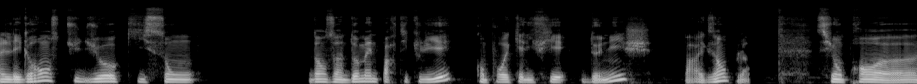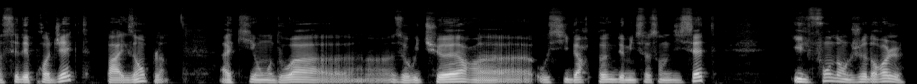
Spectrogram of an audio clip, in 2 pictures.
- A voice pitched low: Yes, low, 115 Hz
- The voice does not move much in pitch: No, average, 3.1 semitones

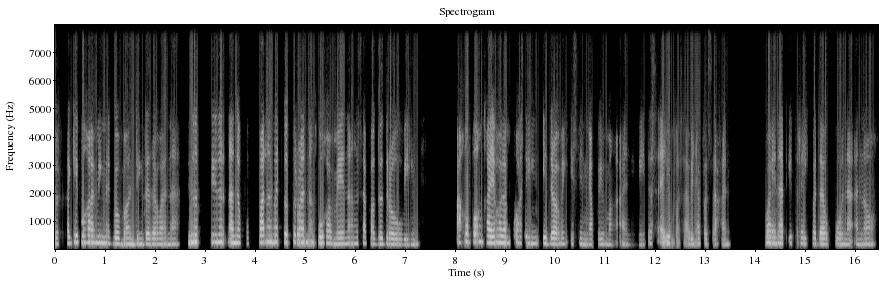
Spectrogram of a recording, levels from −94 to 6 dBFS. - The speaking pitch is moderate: No, high, 205 Hz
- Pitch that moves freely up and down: No, average, 3.7 semitones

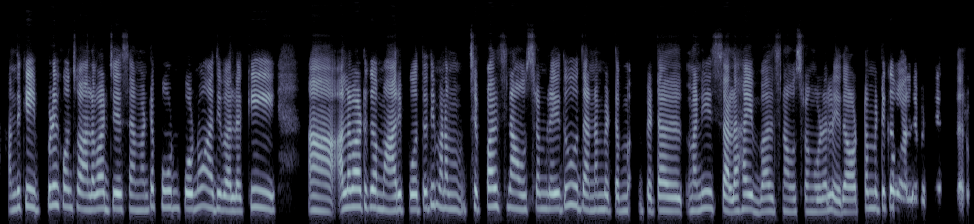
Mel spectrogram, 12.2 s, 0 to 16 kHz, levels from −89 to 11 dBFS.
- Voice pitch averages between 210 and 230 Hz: No, high, 245 Hz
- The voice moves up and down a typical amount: Yes, average, 3.6 semitones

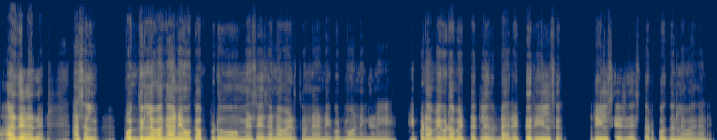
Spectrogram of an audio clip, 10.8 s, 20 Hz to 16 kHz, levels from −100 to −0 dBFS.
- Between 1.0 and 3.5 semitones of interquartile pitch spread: Yes, narrow, 2.6 semitones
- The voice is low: Yes, low, 115 Hz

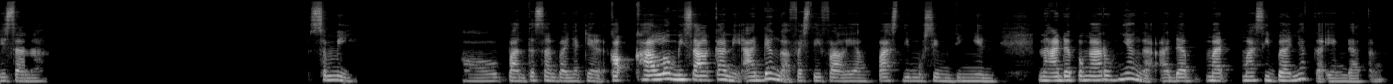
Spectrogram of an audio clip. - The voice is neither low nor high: Yes, medium, 170 Hz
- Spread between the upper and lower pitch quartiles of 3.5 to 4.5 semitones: Yes, average, 3.8 semitones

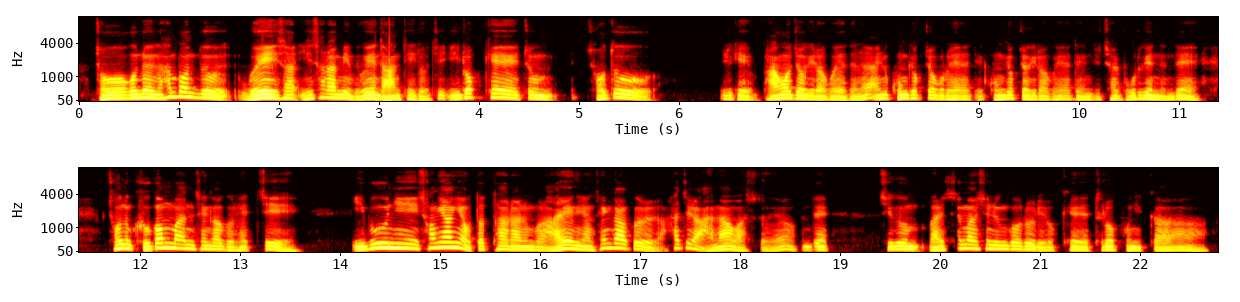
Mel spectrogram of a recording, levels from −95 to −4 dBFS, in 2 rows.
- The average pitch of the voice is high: No, low, 120 Hz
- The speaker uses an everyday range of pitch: Yes, average, 4.7 semitones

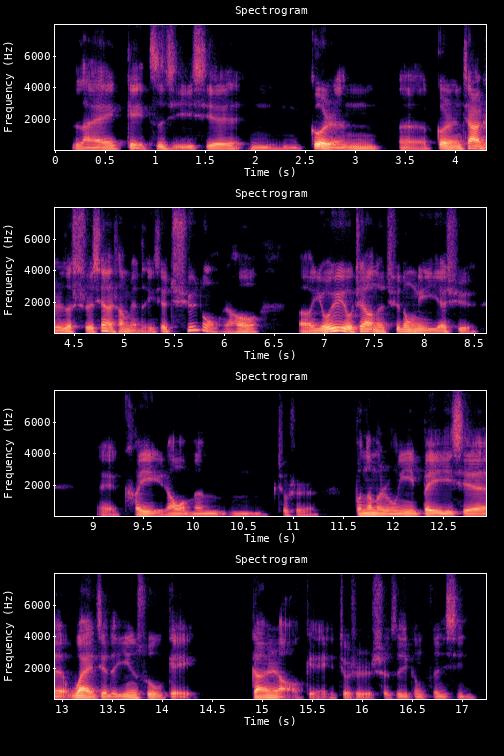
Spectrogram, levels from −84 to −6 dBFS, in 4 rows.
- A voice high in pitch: No, low, 100 Hz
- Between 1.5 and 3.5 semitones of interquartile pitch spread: Yes, average, 3.2 semitones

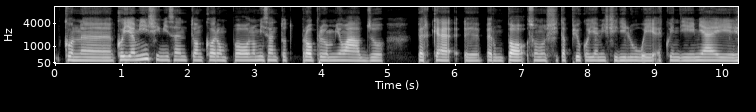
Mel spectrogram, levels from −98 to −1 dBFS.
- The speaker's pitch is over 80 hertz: Yes, high, 190 Hz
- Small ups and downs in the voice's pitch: Yes, narrow, 1.7 semitones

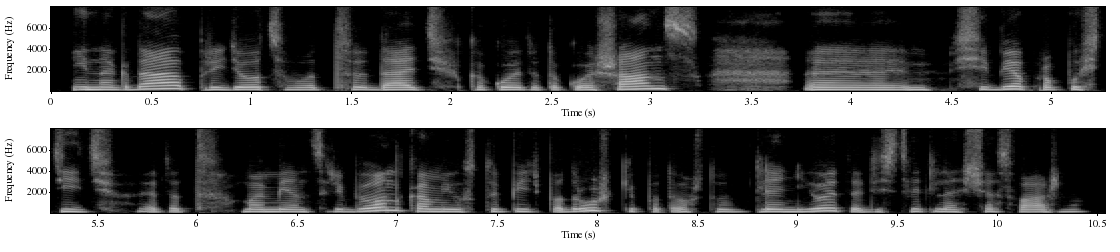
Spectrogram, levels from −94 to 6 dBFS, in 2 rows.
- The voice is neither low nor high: No, high, 210 Hz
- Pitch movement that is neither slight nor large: No, narrow, 2.0 semitones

